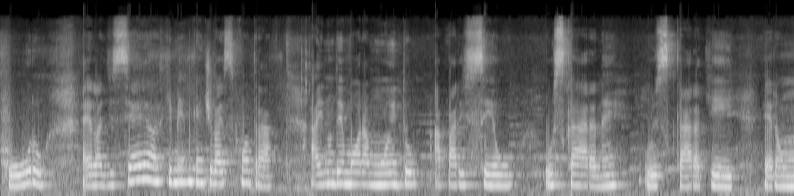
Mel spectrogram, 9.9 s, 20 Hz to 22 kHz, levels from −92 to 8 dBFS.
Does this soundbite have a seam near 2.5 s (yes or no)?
no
